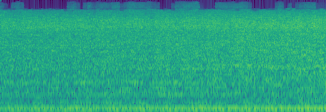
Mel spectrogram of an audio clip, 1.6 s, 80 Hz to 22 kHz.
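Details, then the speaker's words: 1981 Alfa Romeo Spider Veloce, first run in about 8 years, exhaust section missing: even settled idle around 900–1000 rpm with a smooth steady beat, no knocks or misses; normal idle. "so just idling about a thousand maybe 900 rpm right now"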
